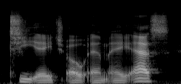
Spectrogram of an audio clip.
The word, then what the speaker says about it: Thomas: we've got two now th also makes a hard t sound we're not going to focus on that one because that's just a t sound so in words like thomas for example t-h-o-m-a-s it's pronounced t thomas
